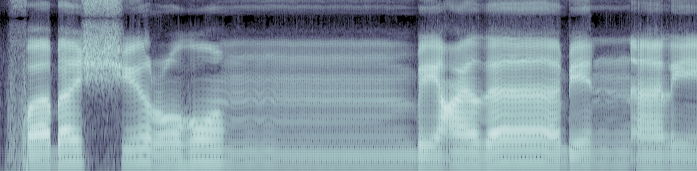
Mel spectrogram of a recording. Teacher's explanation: membaca ikhfa safawi jangan buru-buru, dia harus ditahan dulu. Ditahan dan bibirnya tetap menempel ya.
